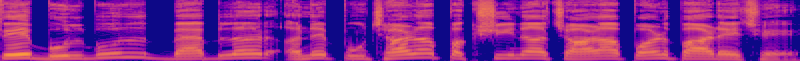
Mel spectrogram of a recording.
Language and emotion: Gujarati, neutral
